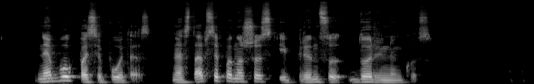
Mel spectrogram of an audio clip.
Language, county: Lithuanian, Kaunas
